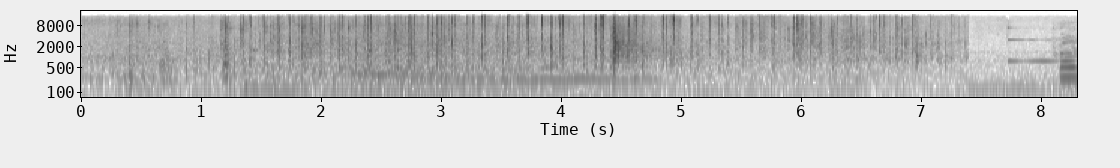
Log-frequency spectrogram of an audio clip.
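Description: Tin cans tied behind a car clattering and scraping along the road as it drives off, a dense irregular rattle over the car's engine. The clatter stops abruptly near the end.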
